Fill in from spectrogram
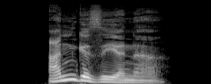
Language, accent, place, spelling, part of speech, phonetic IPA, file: German, Germany, Berlin, angesehener, adjective, [ˈanɡəˌzeːənɐ], De-angesehener.ogg
- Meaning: 1. comparative degree of angesehen 2. inflection of angesehen: strong/mixed nominative masculine singular 3. inflection of angesehen: strong genitive/dative feminine singular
